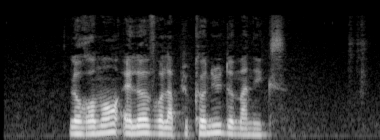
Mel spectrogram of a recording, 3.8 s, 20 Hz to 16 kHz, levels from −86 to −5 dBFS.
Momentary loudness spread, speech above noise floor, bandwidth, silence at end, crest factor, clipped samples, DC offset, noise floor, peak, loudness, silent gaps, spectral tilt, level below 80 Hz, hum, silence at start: 12 LU; 41 dB; 11.5 kHz; 1 s; 18 dB; under 0.1%; under 0.1%; -61 dBFS; -4 dBFS; -20 LUFS; none; -8 dB/octave; -58 dBFS; none; 0.7 s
